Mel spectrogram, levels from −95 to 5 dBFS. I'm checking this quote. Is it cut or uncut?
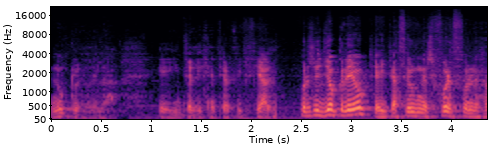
cut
